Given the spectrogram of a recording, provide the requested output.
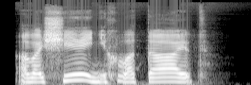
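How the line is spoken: Sighed. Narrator (Russian): вздохнул Посейдон

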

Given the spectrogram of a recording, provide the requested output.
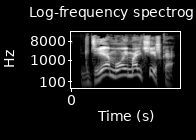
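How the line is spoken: Shouting again. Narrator (Russian): закричал он опять

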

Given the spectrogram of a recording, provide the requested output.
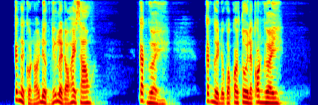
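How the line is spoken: Loud shout. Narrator (Vietnamese): Bà Cảnh ... giọng bà hét lớn

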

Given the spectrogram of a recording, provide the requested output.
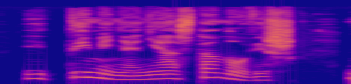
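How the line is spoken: Nervous hiss. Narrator (Russian): нервно прошипел Гилберт

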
